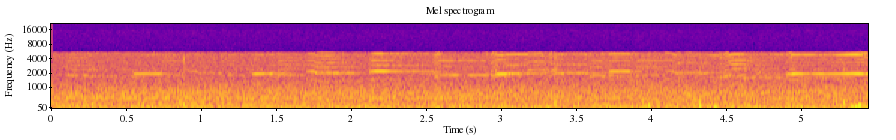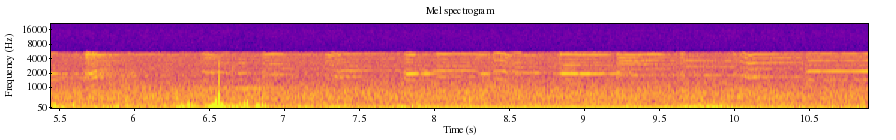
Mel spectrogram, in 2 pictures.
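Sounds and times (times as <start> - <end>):
man playing erhu in Temple of Heaven Park, Beijing, China: 0.0 - 10.8.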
